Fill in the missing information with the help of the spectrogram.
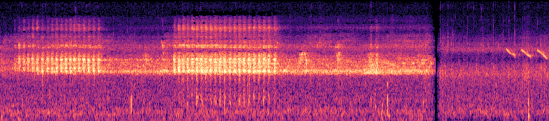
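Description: Grey-headed Parrotbills give harsh, buzzy chattering bursts, each about a second long, over a steady high hum; a few thin downslurred notes follow at the end.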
